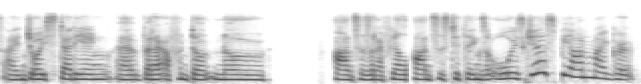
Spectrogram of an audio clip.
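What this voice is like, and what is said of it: South African accent. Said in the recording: “as you can hear from my accent, I'm from South Africa”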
